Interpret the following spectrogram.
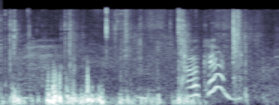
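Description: Footsteps on a gravel track with voices; near the end a short voiced call rises and falls in pitch.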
